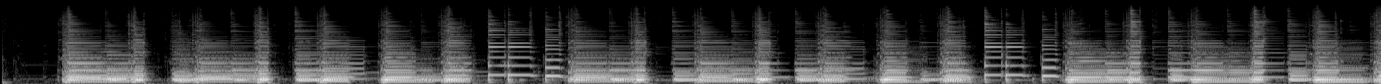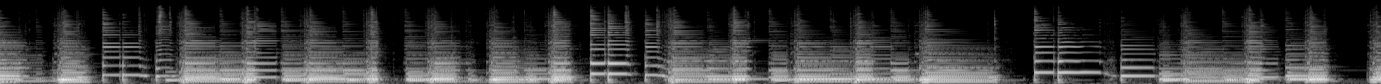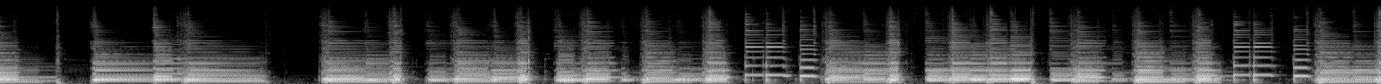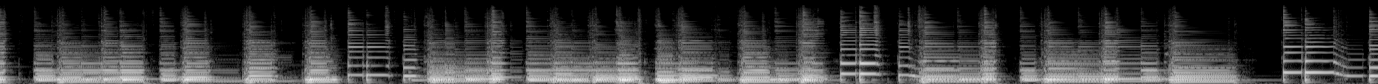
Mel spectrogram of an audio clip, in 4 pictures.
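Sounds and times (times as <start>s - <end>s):
blues music: 0.0s - 55.2s.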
